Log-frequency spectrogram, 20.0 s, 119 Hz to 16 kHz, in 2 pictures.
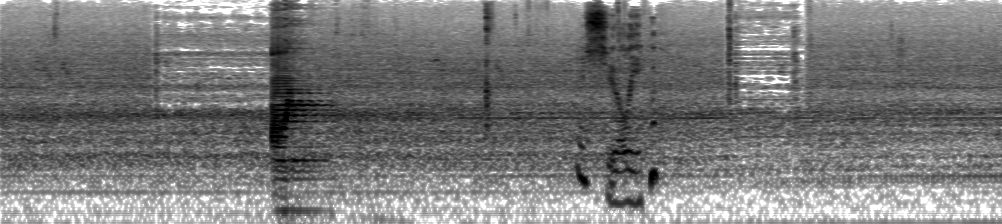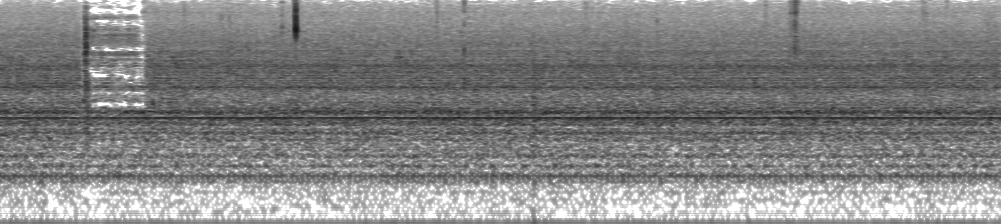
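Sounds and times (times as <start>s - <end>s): steady machine hum: 0.0s - 20.0s.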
